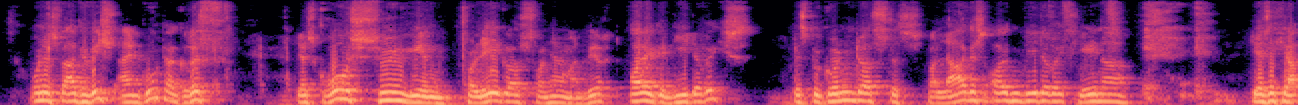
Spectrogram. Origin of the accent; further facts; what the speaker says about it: Bonn, North Rhine-Westphalia, Germany; Und nun stand ich als Erstsemestriger, aufgewachsen in Bonn als Sohn niedersächsischer Eltern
